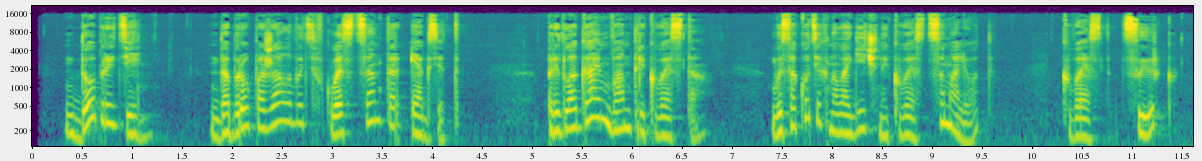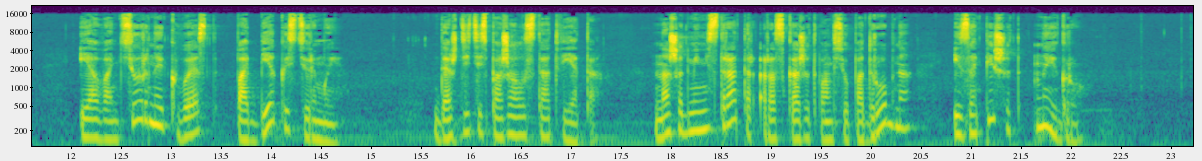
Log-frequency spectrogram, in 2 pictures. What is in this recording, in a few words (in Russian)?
Автоответчик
